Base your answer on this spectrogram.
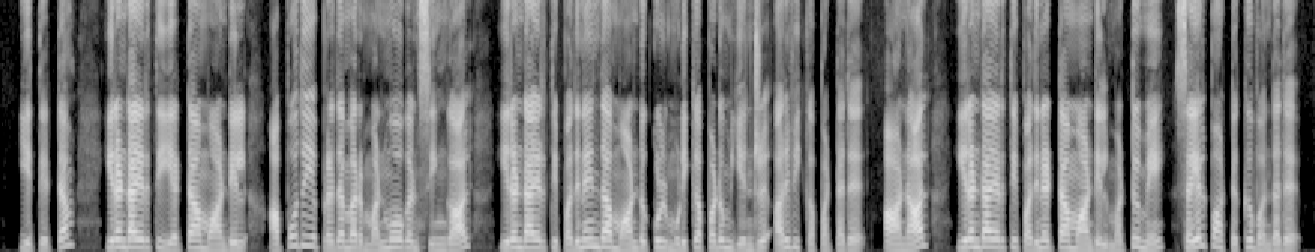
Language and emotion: Tamil, neutral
